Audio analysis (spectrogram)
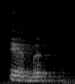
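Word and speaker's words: Alnmouth: the town of Alnwick, Anmouth, A-L-N, mouth, but it's pronounced Anmouth, and go to Alnwick Castle, which is about 5 miles outside of Alnwick.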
